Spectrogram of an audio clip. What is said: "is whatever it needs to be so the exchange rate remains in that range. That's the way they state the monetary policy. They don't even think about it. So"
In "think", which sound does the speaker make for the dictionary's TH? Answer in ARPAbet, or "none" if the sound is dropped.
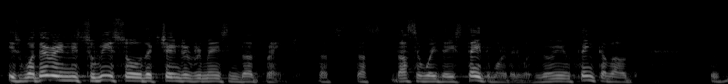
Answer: TH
